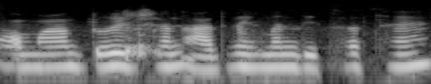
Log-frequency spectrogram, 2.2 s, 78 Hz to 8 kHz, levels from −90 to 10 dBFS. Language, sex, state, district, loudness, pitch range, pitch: Chhattisgarhi, female, Chhattisgarh, Sarguja, -16 LUFS, 200-210 Hz, 205 Hz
